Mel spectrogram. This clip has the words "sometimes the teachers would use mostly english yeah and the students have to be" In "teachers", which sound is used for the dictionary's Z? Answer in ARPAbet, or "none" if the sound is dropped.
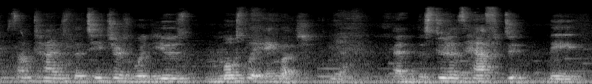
Z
